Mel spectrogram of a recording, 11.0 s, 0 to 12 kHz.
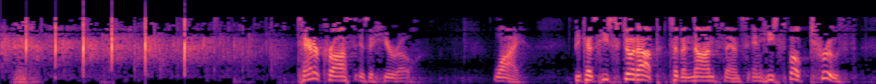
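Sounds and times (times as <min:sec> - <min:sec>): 
slow rhythmic audience applause: 0:00.0 - 0:04.6
speech: 0:03.8 - 0:05.3, 0:06.2 - 0:06.6, 0:07.2 - 0:10.7.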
